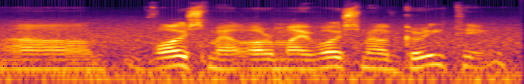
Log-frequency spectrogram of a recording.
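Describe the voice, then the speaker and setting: Walking outdoors near trees and traffic, a middle-aged vlogger whose first language isn't English talks to the camera in a casual monologue, unhurried and reflective, often restarting his sentences. His mid-range voice has a steady tone and vocal fry, and street traffic noise fills the background.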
